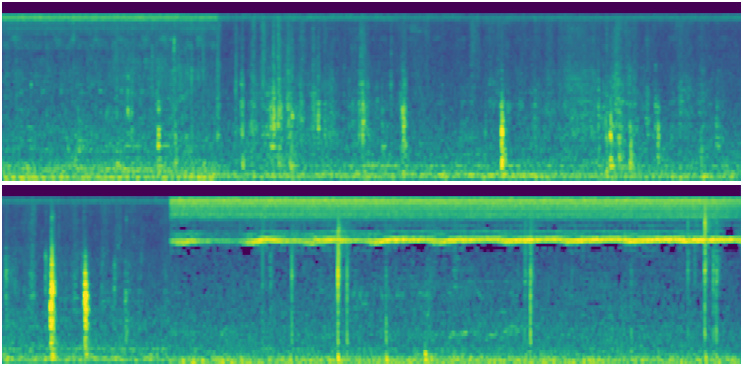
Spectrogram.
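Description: Quiet ambience with scattered small clicks and taps, then about nine seconds in an abrupt change to forest ambience with a steady high-pitched insect drone.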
